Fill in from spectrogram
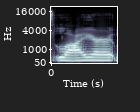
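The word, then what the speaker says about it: Lyre: It is Liar, like the instrument, not like Pants on Fire, even though sonically sounds the same.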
